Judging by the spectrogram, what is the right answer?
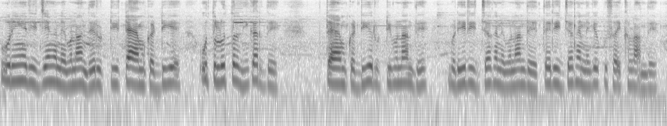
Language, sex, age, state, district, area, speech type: Dogri, female, 60+, Jammu and Kashmir, Samba, urban, spontaneous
